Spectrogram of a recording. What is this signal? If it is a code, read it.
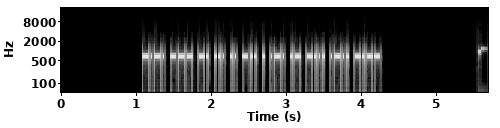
Morse code, heard as a keyed tone, about 44 wpm, 700 Hz. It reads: CONSIDERABLY
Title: LY Suffix - Top 100 Words with Base Words 45wpm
